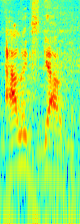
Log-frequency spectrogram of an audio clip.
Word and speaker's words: Alex Goudie: How do you say your name, first of all? – Alex Gaudi. – Gaudi, there you go.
